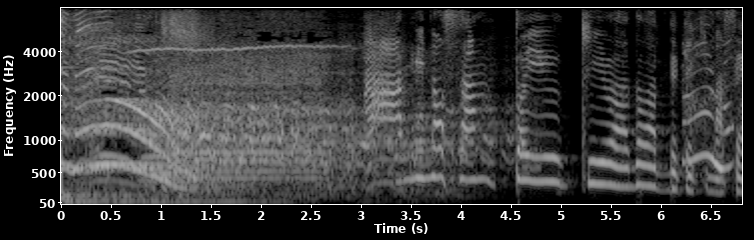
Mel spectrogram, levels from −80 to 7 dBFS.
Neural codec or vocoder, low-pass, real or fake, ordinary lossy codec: none; none; real; none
